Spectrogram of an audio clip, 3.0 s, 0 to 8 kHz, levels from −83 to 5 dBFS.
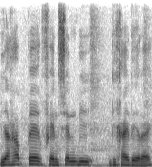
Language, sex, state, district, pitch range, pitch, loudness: Hindi, male, Arunachal Pradesh, Lower Dibang Valley, 120-145 Hz, 135 Hz, -15 LUFS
